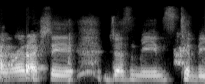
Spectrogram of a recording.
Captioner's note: chuckles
